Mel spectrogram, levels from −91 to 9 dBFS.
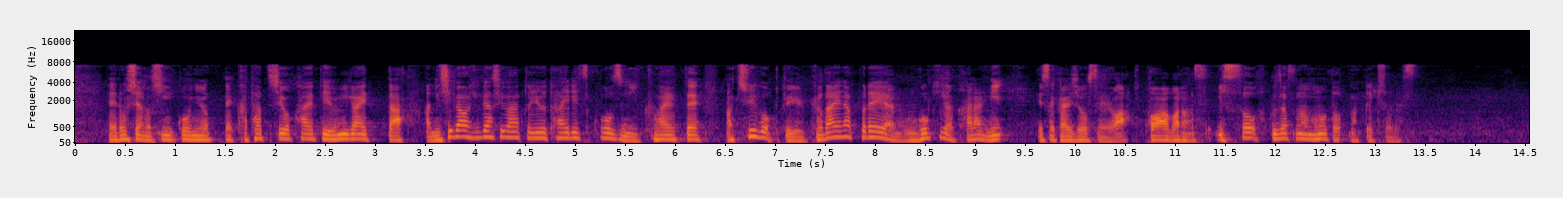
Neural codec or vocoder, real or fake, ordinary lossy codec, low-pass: codec, 44.1 kHz, 3.4 kbps, Pupu-Codec; fake; none; 7.2 kHz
